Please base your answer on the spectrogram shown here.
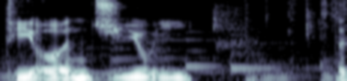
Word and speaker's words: tongue: Tongue 就是这个舌头，它的发音有点 tricky， T-O-N-G-U-E。那 G-U-E 没有音，一般英文字里面 G-U-E 结尾的字都是没有发音的。好比说像这个字。以前有个朋友，他还会把它念成 legal 啊，legi 啊，没有，就是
